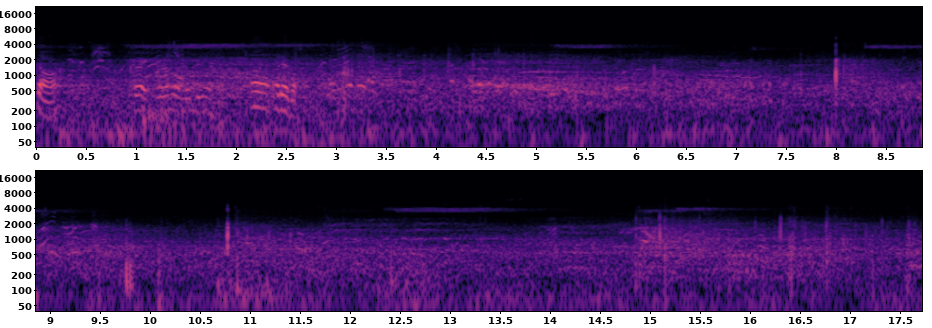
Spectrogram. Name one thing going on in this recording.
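Children's voices echo around a large hall.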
